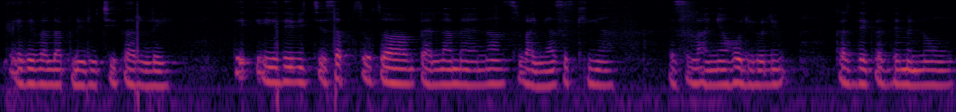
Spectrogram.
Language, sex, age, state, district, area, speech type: Punjabi, female, 45-60, Punjab, Jalandhar, urban, spontaneous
